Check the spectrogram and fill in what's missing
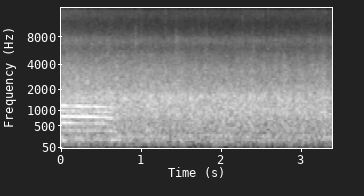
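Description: Heavy rain pouring down, a loud dense continuous hiss of drops hitting surfaces that holds steady from start to finish.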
